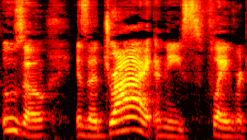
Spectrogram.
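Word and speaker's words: ouzo: juice like a lot of lemon juice it's pronounced uzo is a dry anise flavored aperitif that is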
